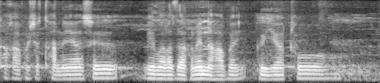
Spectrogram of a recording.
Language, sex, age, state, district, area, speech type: Bodo, male, 45-60, Assam, Udalguri, rural, spontaneous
